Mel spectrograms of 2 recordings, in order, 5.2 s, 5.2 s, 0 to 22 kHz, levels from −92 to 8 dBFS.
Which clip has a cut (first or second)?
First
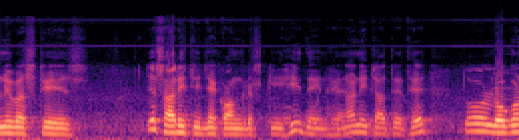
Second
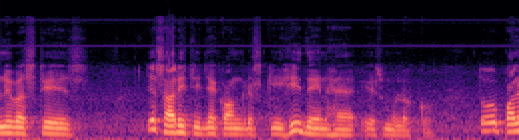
first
